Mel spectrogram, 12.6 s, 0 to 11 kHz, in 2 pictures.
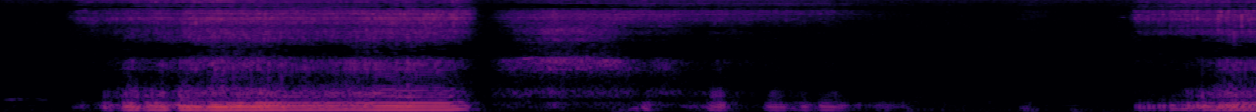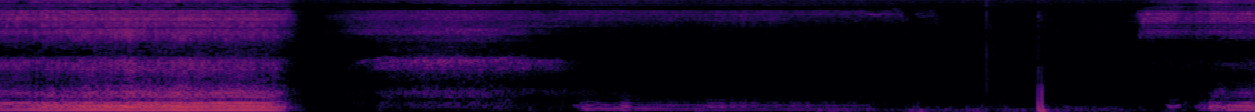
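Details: Dog snoring loudly: loud, rough, low snores alternating with quieter exhalations, roughly 11 breath sounds a minute; heavy snoring in a sleeping dog.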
